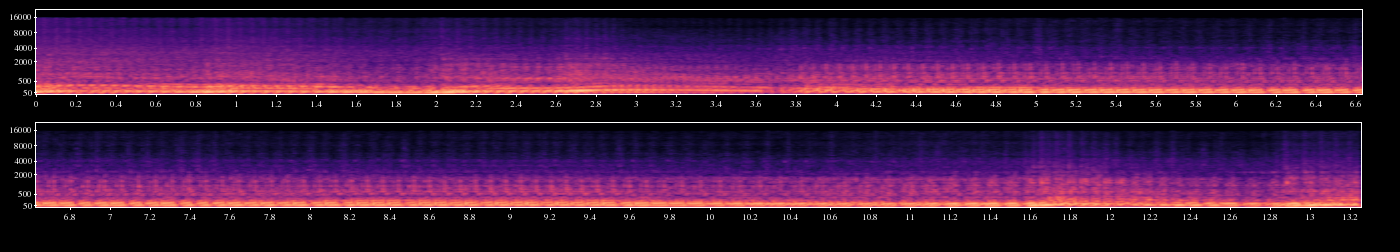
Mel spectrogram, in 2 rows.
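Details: Nissan 300ZX misfiring for an unknown reason, facing a full engine rebuild: it revs up and settles into an uneven, stumbling idle with an irregular chuff in the exhaust beat. Engine misfire.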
